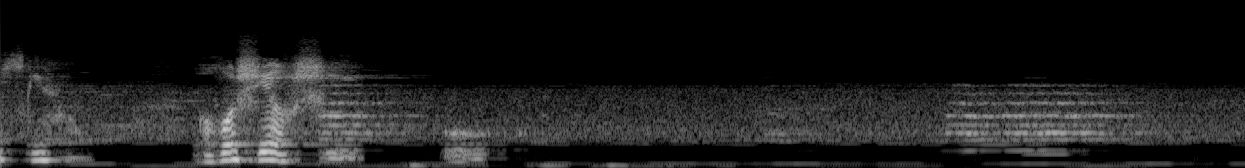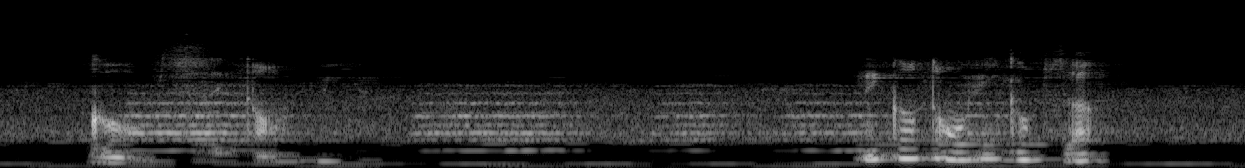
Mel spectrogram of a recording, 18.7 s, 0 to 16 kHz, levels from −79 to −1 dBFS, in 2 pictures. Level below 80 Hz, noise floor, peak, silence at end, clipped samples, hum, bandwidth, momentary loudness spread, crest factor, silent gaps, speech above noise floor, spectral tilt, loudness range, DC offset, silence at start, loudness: -62 dBFS; -50 dBFS; -6 dBFS; 0 s; under 0.1%; none; 6.8 kHz; 23 LU; 26 dB; none; 24 dB; -7.5 dB/octave; 16 LU; under 0.1%; 0 s; -29 LUFS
